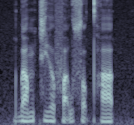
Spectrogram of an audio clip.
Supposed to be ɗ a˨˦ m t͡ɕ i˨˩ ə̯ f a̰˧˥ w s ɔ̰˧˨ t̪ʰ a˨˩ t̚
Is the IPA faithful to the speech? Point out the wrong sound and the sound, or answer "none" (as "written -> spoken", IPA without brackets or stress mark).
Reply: none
